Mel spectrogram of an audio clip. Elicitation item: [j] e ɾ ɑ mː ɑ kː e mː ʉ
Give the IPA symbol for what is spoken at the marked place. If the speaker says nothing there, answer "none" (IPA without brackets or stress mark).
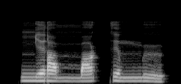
ɲ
